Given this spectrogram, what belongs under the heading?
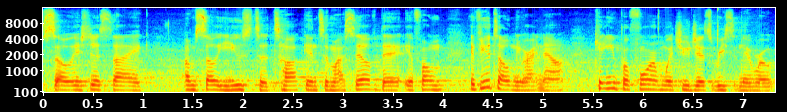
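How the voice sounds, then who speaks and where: With noticeable background noise behind her, a woman speaks at a moderate pace and a medium pitch. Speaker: multifaceted artist and performer. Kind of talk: casual interview chat. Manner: animated.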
